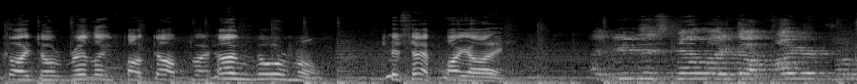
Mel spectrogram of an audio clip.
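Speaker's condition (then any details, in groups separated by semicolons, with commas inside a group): Cerebral palsy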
